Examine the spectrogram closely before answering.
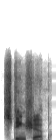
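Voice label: "steamship", American English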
